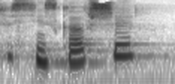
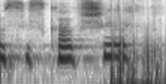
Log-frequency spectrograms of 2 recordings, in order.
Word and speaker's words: снискавшие: Работают снискавшие. Я правильно сказала? – Все правильно сказала. – Блин, а я думала, сыскавшие.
